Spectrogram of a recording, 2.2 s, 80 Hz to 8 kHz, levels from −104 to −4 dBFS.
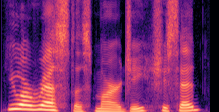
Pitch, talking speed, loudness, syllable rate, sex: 215 Hz, 165 wpm, -17 LUFS, 4.8 syllables/s, female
